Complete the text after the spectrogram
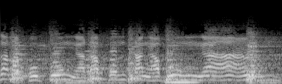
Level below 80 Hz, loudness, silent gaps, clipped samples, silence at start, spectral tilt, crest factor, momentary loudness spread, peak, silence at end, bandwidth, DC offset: -32 dBFS; -13 LUFS; none; under 0.1%; 0 s; -7.5 dB/octave; 14 dB; 2 LU; 0 dBFS; 0 s; 7.8 kHz; under 0.1%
